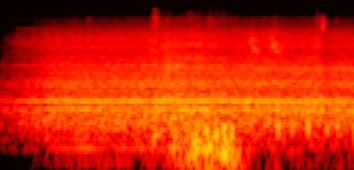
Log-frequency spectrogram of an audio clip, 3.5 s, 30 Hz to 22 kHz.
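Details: Evakool EM55 knockoff fridge compressor starting with a new SY Beier controller board: kicks in, ramps up within half a second, then holds a steady even clean hum; normal compressor running.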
